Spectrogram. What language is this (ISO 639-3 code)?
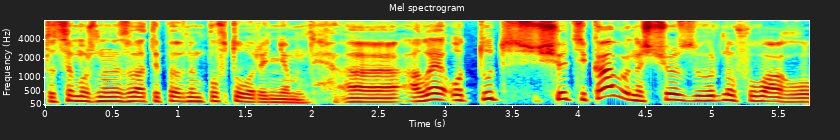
ukr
